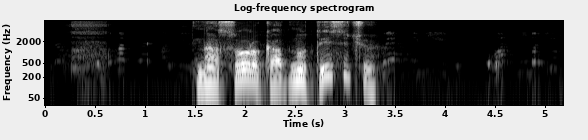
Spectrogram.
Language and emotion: Russian, neutral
